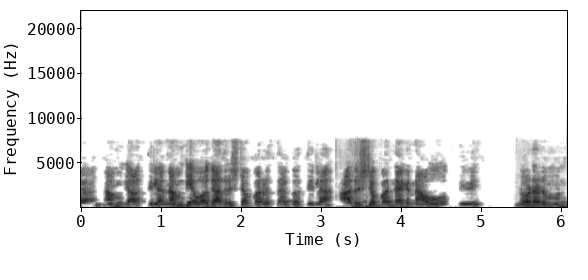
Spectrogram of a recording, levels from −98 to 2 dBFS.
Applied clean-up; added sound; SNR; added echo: classical method Wiener filter.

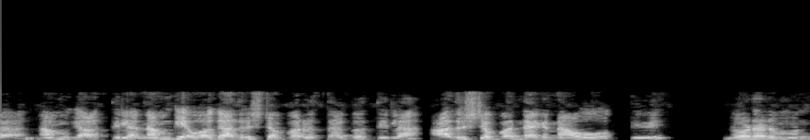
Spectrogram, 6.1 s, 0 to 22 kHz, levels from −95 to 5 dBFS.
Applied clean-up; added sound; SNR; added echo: none; none; none; none.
